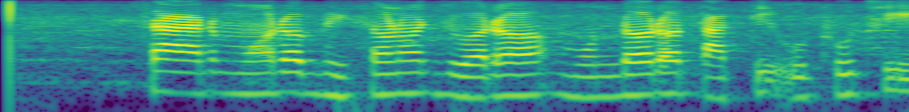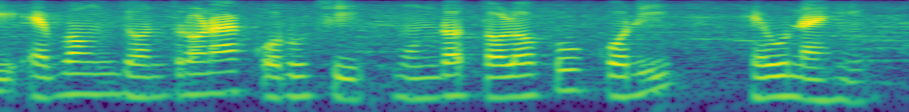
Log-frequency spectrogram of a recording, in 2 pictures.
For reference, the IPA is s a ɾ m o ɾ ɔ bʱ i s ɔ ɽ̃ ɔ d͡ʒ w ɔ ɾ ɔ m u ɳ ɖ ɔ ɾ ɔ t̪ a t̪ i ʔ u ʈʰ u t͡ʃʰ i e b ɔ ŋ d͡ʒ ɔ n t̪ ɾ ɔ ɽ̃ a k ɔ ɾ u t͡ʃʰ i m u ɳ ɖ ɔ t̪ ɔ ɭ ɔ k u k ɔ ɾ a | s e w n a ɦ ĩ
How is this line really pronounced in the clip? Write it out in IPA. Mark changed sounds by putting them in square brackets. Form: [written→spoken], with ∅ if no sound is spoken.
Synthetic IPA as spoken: s a ɾ m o ɾ ɔ bʱ i s ɔ ɽ̃ ɔ d͡ʒ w ɔ ɾ ɔ m u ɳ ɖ ɔ ɾ ɔ t̪ a t̪ i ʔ u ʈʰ u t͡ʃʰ i e b ɔ ŋ d͡ʒ ɔ n t̪ ɾ ɔ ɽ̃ a k ɔ ɾ u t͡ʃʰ i m u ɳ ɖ ɔ t̪ ɔ ɭ ɔ k u k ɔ ɾ [a→i] | [s→h] e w n a ɦ ĩ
